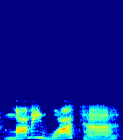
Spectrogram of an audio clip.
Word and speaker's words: Mami Wata: Yeah, and then Mami Wata, you know, which is how she's pronounced throughout the diaspora, but it's like Mommy Water.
